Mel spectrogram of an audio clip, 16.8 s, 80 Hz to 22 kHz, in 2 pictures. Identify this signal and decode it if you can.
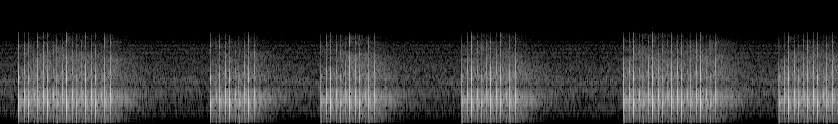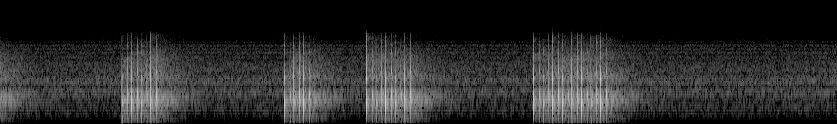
Pulse dialling, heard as clicks on a phone line, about 10 pulses a second. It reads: 0 5 6 6 0 6 4 3 5 8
